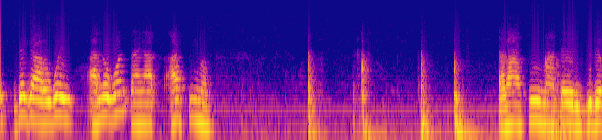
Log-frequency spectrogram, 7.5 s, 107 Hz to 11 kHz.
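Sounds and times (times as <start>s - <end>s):
speech: 0.0s - 2.8s, 6.2s - 7.5s
low hum: 0.0s - 7.5s
knocking on wooden door as a secret signal: 3.8s - 7.5s.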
